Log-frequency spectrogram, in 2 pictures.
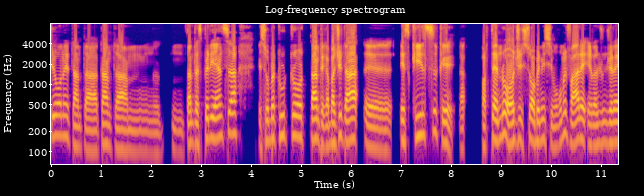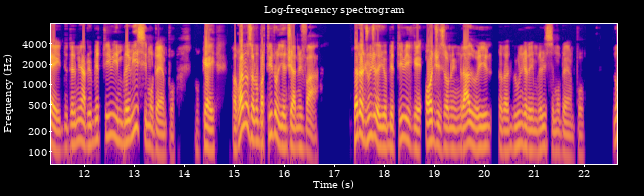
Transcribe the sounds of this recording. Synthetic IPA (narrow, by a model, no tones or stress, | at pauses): joːnet̪ant̪at̪ant̪a | t̪ant̪aespeɾjɛnt̪sa | esːop̬ɾat̪ːut̪ːot̪ant̪ekap̬at͡ʃit̪aɛ | eskilske | pːart̪ɛnd̪oɔd͡ʒːisɔbenisːimokomefaːɾeʔerːad͡ʒːund͡ʒeɾɛjd̪et̪erminaːt̪̬iobjet̪ːiːviːmbɾevisːimot̪ɛmpo | okɛj | makwand̪os̬ɔːnop̬art̪iːt̪̬od̪jɛːt͡ʃianːifa̰ | perːad͡ʒːund͡ʒeɾeʎːiobjet̪ːiːvik̟eɔd͡ʒːis̬ɔːnoiŋɡɾaːd̪od̪irad͡ʒːund͡ʒeɾeimbɾevisːimot̪ɛmpo | n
